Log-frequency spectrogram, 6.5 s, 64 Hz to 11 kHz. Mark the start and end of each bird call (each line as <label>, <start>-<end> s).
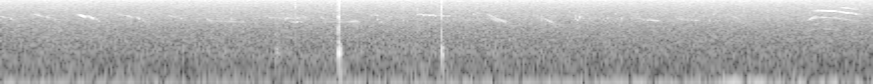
Eurasian Skylark (Alauda arvensis), 0.0-5.7 s
Hawaii Amakihi (Chlorodrepanis virens), 6.0-6.5 s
